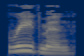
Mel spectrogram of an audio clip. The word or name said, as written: reedman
